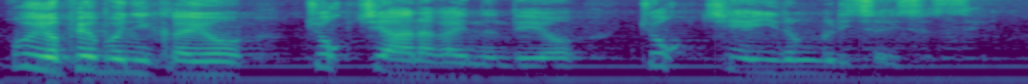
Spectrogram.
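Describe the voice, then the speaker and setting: Bright-voiced Korean pastor preaching dramatically. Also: male voice, a little high, animated, fast talker, slight background noise. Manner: dramatic storytelling, swings between loud and hushed. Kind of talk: sermon.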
